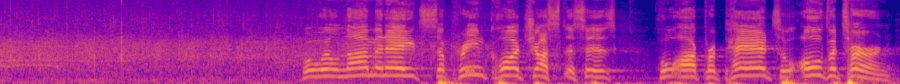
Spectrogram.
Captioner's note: applause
